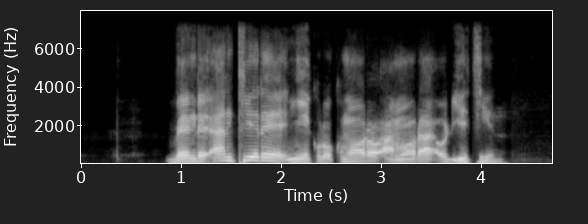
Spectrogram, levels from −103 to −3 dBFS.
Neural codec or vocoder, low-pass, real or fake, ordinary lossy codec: codec, 32 kHz, 1.9 kbps, SNAC; 7.2 kHz; fake; none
